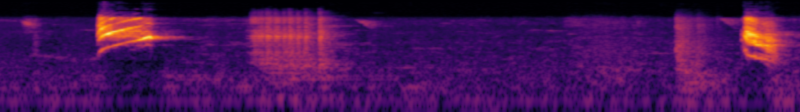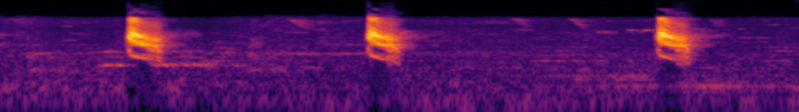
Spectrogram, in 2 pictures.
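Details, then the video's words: Long-tailed shrike in song, meant to provoke other birds to sing: a sweeping rising note, a soft hissing burst, then four sharp downslurred calls spaced about a second apart over light background noise. "CENDET GACOR MENJADIKAN YANG DIAM IKUT GACOR the sound of shrike birds"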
